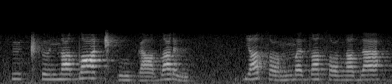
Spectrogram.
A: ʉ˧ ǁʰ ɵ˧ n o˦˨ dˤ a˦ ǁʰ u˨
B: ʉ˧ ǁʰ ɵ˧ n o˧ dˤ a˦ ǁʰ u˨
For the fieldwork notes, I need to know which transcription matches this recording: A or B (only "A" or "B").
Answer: B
